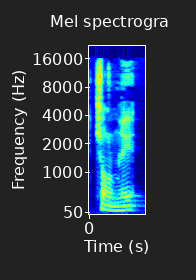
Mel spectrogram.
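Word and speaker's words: Cholmondeley: Cholmley, det uttalas bara Cholmley, det stavas med en jävla massa konsonanter.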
